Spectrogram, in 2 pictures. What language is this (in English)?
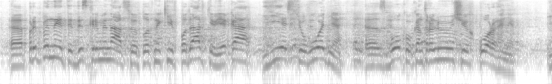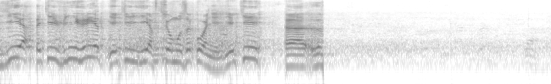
Ukrainian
